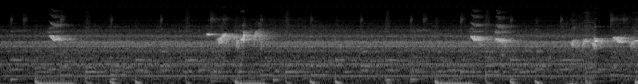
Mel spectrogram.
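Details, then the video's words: Little bulbuls visiting as guests: bright chirping bursts in clusters a couple of seconds apart, some notes sliding and fluttering, with low thumps and a steady hum behind. "Our guests, the little bulbuls"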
